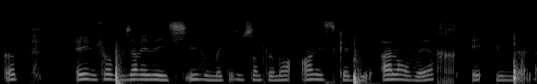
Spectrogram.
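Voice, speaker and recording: This gaming channel host speaks quickly in an even, mid-range voice, her Alsatian French accent faint. She wanders casually through a game tutorial full of swearing and self-deprecating humor, with heavy noise behind her.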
